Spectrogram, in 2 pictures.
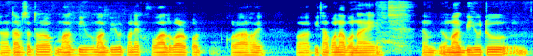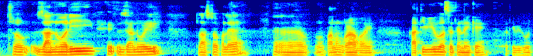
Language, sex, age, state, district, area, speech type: Assamese, male, 30-45, Assam, Kamrup Metropolitan, rural, spontaneous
